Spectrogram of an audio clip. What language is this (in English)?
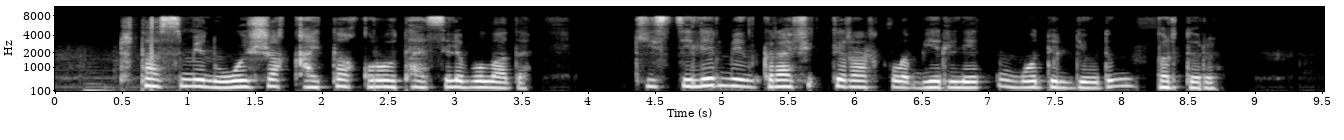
Kazakh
